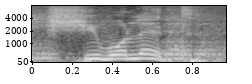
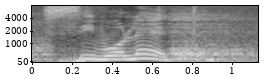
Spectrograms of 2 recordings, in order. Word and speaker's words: Shibolet: Si decía no, entonces le decían: por favor di Shibolet. Si él decía Sibolet, porque no lo podía pronunciar correctamente, entonces lo capturaban y lo degollaban junto a los vados del Jordán.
